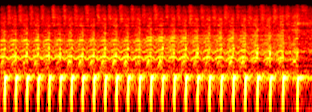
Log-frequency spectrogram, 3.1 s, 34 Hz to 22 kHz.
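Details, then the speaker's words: Rebuilt 1975 KC27 294cc rotary from a Hercules W2000 motorcycle, first run on a temporary carburetor gasket: catches and runs briefly with soft even pulses about three per second, lacking punch, then dies. "I just think there's so much stuff in this engine right now from what you built it that it's just having some issues"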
